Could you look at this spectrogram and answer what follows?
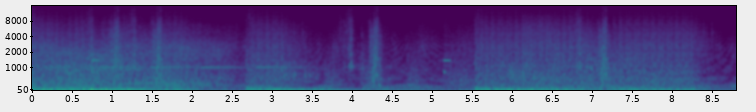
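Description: Shooting in the video game Metal Wolf Chaos, loud rapid gunfire in sustained volleys with a few sharper cracks between bursts and brief lulls.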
